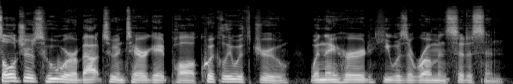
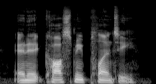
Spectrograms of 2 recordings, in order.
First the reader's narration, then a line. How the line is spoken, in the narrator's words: the commander muttered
